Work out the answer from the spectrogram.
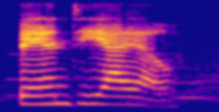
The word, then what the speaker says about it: Bandil: Bandil. R. 59. Kan is pronounced aloud. Dil is pronounced with a low voice. 60. Ban is pronounced aloud. Dil is pronounced with a low voice.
